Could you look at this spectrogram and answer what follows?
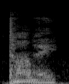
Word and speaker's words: Tane: It's pronounced Tane.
